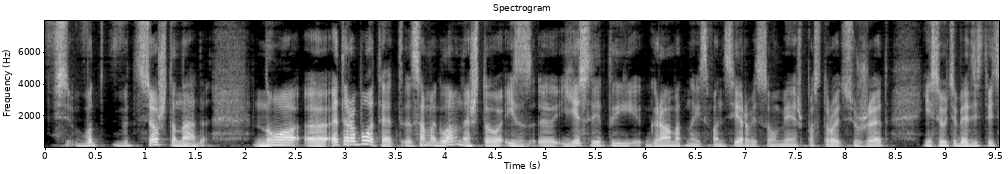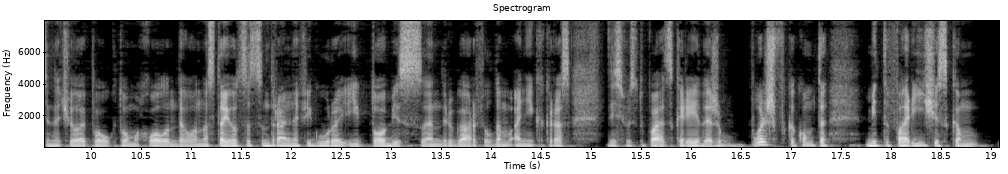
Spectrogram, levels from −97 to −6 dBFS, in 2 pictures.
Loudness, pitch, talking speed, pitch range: -22 LUFS, 115 Hz, 155 wpm, 110-130 Hz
